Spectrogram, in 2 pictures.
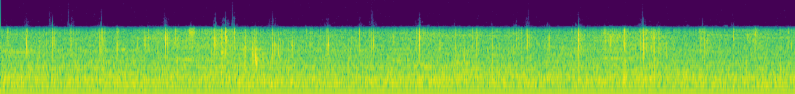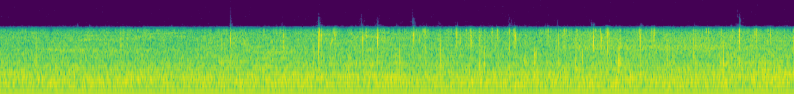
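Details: Dense pattering and crackling like rain on a surface continues throughout, with no animal voice.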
